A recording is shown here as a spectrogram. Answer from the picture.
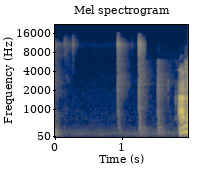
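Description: Tarot cards being handled as one is drawn from the deck and laid on the table: two or three short, light snapping clicks of card stock.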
